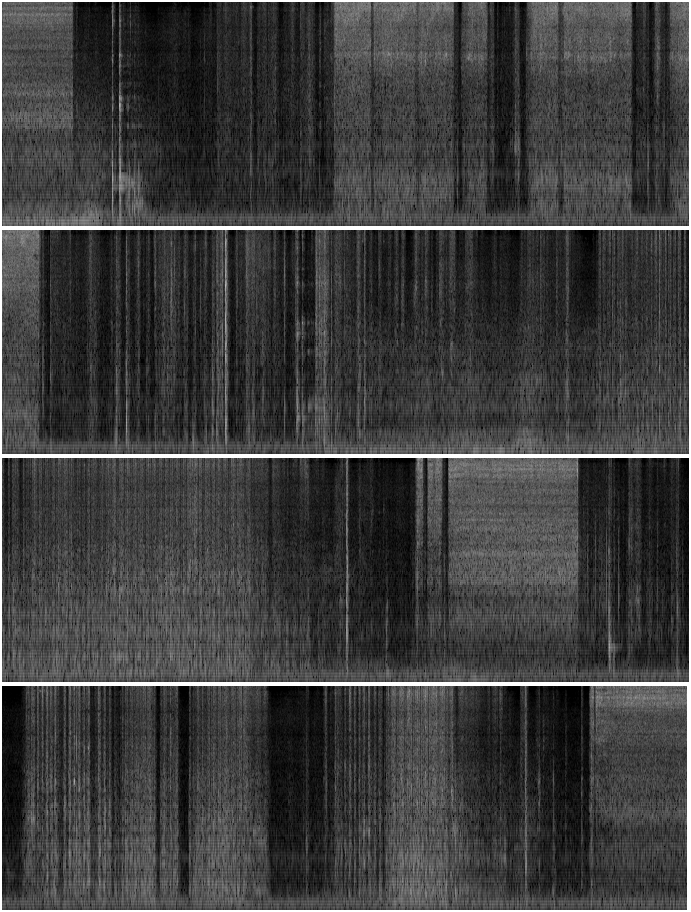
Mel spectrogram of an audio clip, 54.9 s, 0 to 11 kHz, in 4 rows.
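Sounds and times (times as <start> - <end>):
scraping and rubbing: 20.2 - 35.2.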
